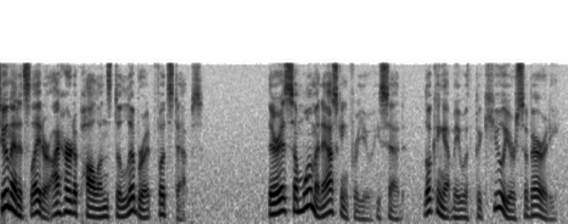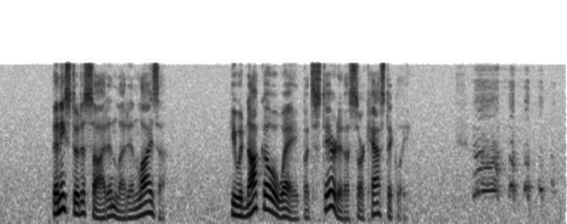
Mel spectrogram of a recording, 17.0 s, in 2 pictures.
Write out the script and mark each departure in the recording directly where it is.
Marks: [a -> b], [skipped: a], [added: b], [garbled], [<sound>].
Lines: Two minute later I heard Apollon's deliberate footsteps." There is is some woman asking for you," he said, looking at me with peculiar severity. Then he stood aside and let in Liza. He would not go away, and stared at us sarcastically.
Two [minute -> minutes] later I heard Apollon's deliberate footsteps." There is [skipped: is] some woman asking for you," he said, looking at me with peculiar severity. Then he stood aside and let in Liza. He would not go away, [and -> but] stared at us sarcastically. [laugh]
